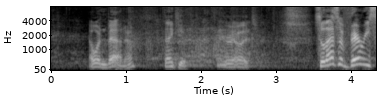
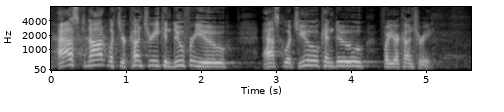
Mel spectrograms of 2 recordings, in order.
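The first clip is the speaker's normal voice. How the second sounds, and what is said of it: JFK impression. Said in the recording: “doing the JFK voice”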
